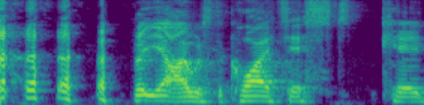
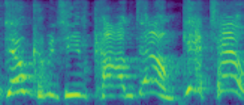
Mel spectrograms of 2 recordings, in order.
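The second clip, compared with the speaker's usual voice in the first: high mock shout; mock teacher yell. Teacher throwing Tom out of class, high mock yell. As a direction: squeal the order like a furious teacher. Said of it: "I said".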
